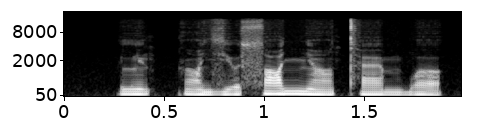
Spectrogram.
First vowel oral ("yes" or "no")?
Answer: no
